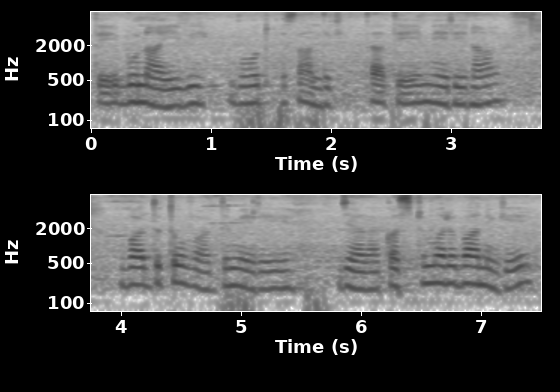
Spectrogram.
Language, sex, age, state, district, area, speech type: Punjabi, female, 30-45, Punjab, Gurdaspur, urban, spontaneous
